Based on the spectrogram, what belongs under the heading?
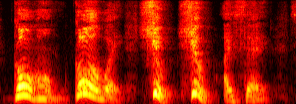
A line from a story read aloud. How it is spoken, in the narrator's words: said Miss Lark, waving her arms angrily at the dog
